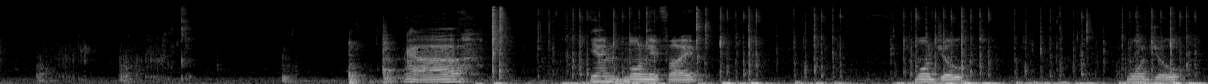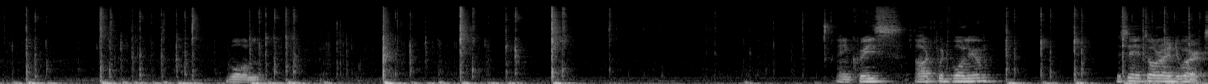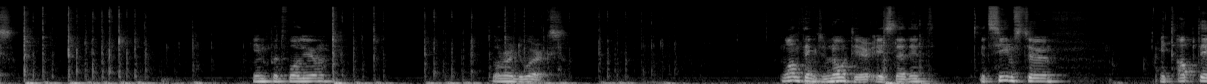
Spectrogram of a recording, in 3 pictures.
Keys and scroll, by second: 16.8 shift+super+Return, 22.1 super+\, 23.9 super+', 24.4 super+', 24.6 super+'.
